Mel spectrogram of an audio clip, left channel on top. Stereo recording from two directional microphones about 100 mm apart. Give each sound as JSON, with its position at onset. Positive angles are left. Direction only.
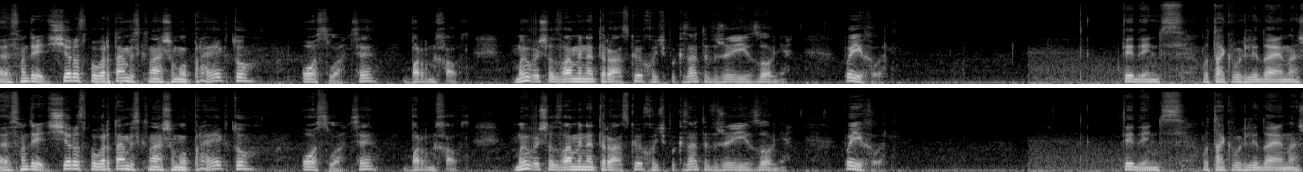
{"t": 0.0, "sound": "speech", "side_deg": -20}
{"t": 11.3, "sound": "speech", "side_deg": -15}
